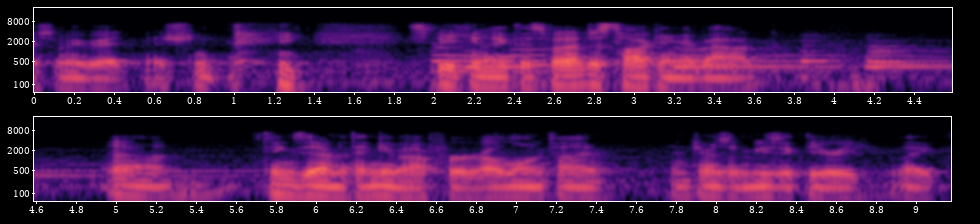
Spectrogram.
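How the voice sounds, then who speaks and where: A man rambling in a casual monologue about music theory, halting and restarting as he thinks aloud. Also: sits low, a little mellow, highs cut off. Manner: musing, halting, many restarts and swearing.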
